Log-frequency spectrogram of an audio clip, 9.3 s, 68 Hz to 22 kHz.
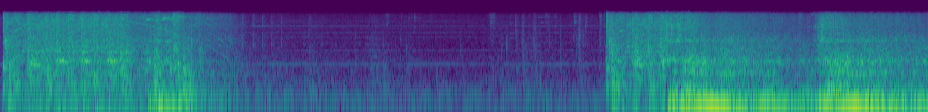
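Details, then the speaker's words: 1974 Volkswagen Karmann Ghia with dual IDF carburetors, after starter connection repair: starter spins quick and even for about two seconds, then after a pause the engine fires and revs; healthy starter cranking. "Not only does it seem to engage all the time, but when it spins very quickly."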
